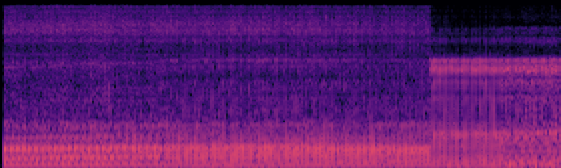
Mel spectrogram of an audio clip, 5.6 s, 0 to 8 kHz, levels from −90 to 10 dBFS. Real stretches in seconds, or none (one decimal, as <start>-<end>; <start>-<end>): 0.0-1.6; 5.0-5.6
